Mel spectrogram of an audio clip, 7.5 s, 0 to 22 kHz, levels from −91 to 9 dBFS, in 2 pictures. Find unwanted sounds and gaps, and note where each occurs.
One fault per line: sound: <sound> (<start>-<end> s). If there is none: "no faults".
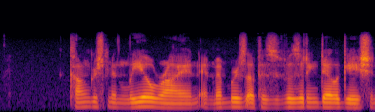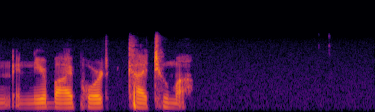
no faults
